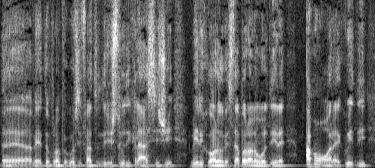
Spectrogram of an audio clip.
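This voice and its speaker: A man's voice: low-pitched, fairly even intonation, fairly quick, noisy background. A man hosting a live music interview, talking loosely with many fillers. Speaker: radio host.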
